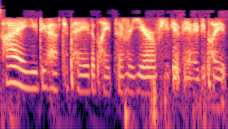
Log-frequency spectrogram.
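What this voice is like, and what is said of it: Quiet, slow, hushed voice. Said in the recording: “your voice is ridiculous ... Is this your sexy voice? ... No, this is my I'm at work, and I'm trying not to be really loud voice ... I don't talk this slow.”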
